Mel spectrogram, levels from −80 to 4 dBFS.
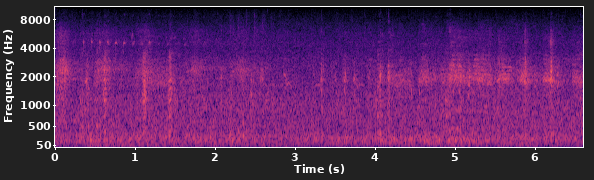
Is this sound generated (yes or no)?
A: yes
